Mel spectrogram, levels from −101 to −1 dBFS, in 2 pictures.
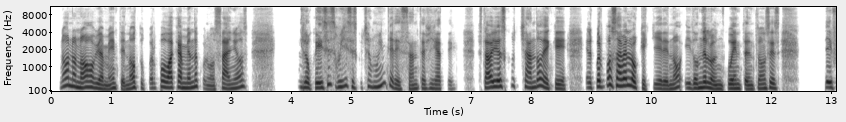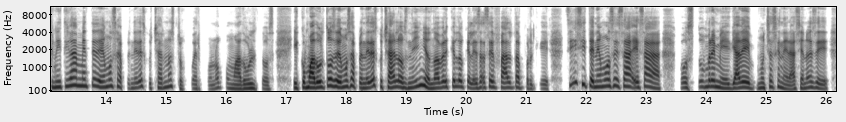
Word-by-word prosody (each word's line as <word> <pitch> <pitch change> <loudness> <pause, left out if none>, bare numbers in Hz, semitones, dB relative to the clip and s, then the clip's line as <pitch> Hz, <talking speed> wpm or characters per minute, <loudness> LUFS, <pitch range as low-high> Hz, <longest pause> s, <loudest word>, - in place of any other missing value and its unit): No, 265 +6 -1
no, 250 -4 +1
no, 210 +1 +2
obviamente. 165 -4 -2
No, 165 +9 -1
tu 185 -3 -15
cuerpo 185 +6 -4
va 200 0 +6
cambiando 195 +2 +1
con 155 -9 -14
los 130 +3 -9
años, 180 +7 -1 0.8
y 210 - -11
lo 195 -2 0
que 190 - -4
dices, 225 +8 -1
oye, 225 +5 -2
se 230 -5 -4
escucha 190 +6 -11
muy 215 +2 -2
interesante, 160 - -6
fíjate. 155 -2 -8 0.3
Estaba 195 +2 +3
yo 230 +1 +5
escuchando 240 -2 -2
de 195 -9 +2
que, 155 -3 -1 0.3
el 195 -1 -7
cuerpo 235 +8 +1
sabe 270 -1 +5
lo 230 -9 +4
que 155 - -7
quiere, 155 -3 -3
¿no? 180 +9 -3
Y 180 0 -7
dónde 180 +3 +2
lo 175 -5 +2
encuentra. 160 +2 -1
Entonces, 170 +4 -3 0.7
definitivamente 250 +6 0
debemos 235 +1 0
aprender 185 -3 -6
a - - 0
escuchar 185 -5 -7
nuestro 215 - -6
cuerpo, 155 -3 -14
¿no?, 180 +6 -10
como 170 -5 -6
adultos. 150 -3 -3 0.3
Y 180 - 0
como 200 +4 +4
adultos 210 +6 +6
debemos 230 +1 +5
aprender 190 -6 +1
a - - +6
escuchar 205 -3 +2
a - - +1
los 205 -5 +1
niños, 225 +3 +2
¿no? 175 - -1
A 185 - +5
ver 215 +2 0
qué - - -2
es 235 - -4
lo 230 -1 0
que - - -4
les 175 +1 -3
hace 210 +2 -1
falta, 195 +1 -1
porque 160 -4 -12 0.3
sí, 365 +7 -5
sí 330 -3 0
tenemos 235 +3 +2
esa 245 -2 +3
esa 205 -4 +3 0.3
costumbre 220 +5 -1
me 180 -6 0
ya 185 +1 +6
de 200 -4 +5
muchas 190 +5 -4
generaciones, 180 +1 -2
de: 170 -6 -2
195 Hz, 190 wpm, -22 LUFS, 170-225 Hz, 0.8 s, va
